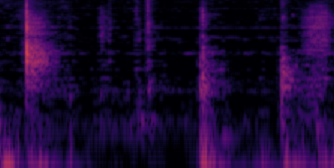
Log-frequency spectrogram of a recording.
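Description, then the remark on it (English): An object gets knocked over on a desk, making three sharp clattering thumps spread over about two seconds, with a few softer taps and rustles in between. “Sorry, I just knocked something over here.”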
